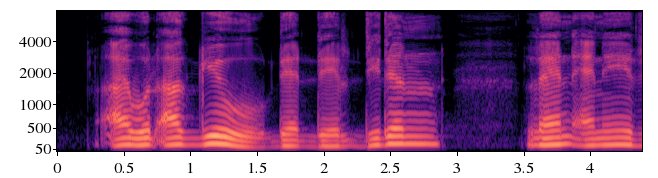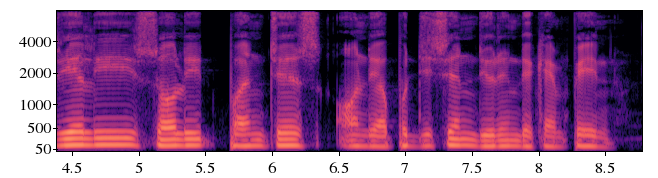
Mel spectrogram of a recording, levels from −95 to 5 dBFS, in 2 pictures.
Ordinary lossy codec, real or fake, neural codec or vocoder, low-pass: none; real; none; none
